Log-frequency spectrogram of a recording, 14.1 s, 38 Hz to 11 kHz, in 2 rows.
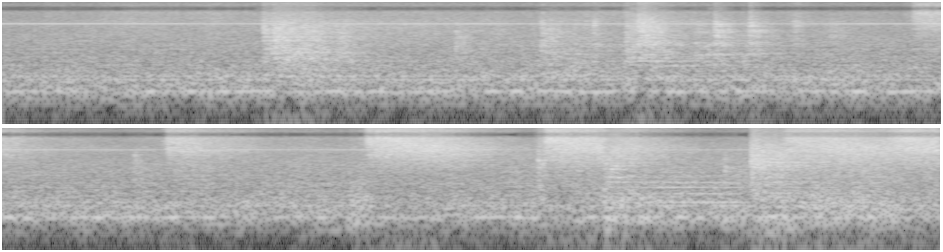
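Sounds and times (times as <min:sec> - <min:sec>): machine hum: 0:00.0 - 0:14.0
loud hydraulic hissing: 0:09.8 - 0:12.1, 0:13.0 - 0:14.0.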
